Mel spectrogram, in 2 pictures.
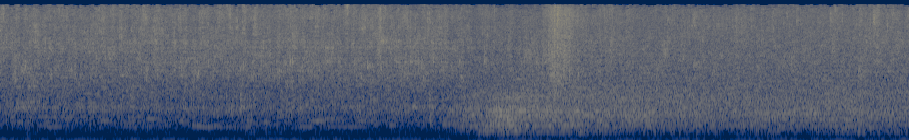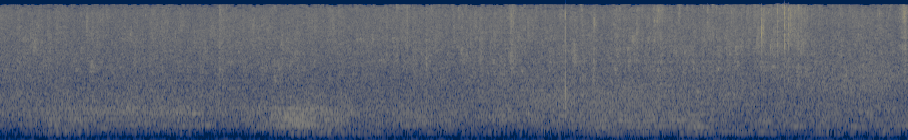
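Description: Outdoor background noise: a steady hiss that grows louder about five seconds in, with indistinct lower sounds swelling now and then.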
